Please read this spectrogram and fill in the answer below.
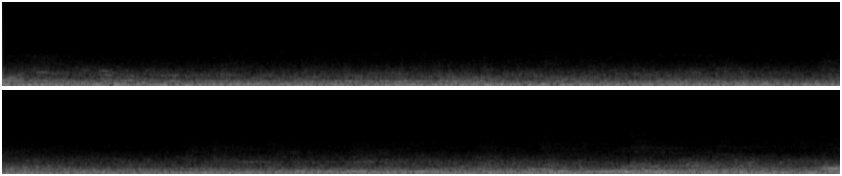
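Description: Steady background chatter of many people mixed with the general noise of a large hall.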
